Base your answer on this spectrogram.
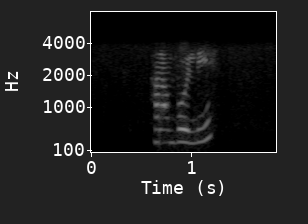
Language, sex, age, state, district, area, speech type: Hindi, female, 18-30, Madhya Pradesh, Betul, urban, conversation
